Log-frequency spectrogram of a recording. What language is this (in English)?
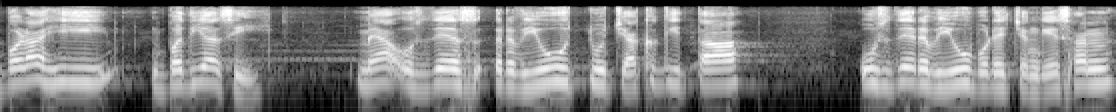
Punjabi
